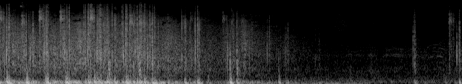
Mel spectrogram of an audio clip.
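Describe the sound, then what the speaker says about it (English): Musket volleys from guard infantry in Napoleonic Total War 3 during a 4v4 battle, dense crackling gunfire rolling together loudly at first, then thinning into scattered distant shots over a low battle din. "They are out shooting on this flank."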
